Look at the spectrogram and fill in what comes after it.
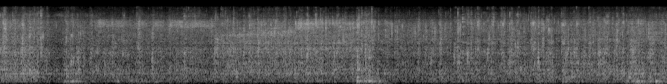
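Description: Thick masala sizzling as it fries in oil in the pan, with a few soft knocks as raw potato cubes drop in.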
